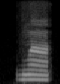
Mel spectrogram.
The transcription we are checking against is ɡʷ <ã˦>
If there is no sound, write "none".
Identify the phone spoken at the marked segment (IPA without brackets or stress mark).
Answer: ã˨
